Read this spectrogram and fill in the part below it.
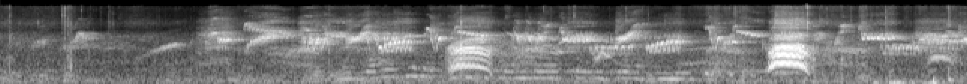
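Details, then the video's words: Crows squabbling with wild birds over food; two loud, harsh, arching caws stand out among a busy chatter of smaller chirping birds. "Crow bird live crowing sounds | কাকের ডাক Crow Sound | Crows fight with wild birds for food"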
